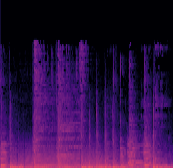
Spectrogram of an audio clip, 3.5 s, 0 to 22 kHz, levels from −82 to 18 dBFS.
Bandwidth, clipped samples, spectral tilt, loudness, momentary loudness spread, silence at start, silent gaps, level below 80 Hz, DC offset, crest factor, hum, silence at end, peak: 17 kHz; under 0.1%; -6 dB/octave; -27 LUFS; 2 LU; 0 s; none; -36 dBFS; 1%; 10 dB; none; 0 s; -16 dBFS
